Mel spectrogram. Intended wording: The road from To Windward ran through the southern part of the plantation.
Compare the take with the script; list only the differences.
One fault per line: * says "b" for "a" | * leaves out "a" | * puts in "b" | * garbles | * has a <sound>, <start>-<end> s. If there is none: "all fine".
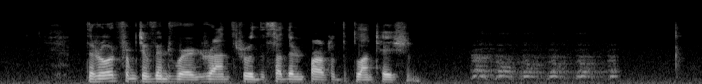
* has a bark, 4.7-6.2 s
